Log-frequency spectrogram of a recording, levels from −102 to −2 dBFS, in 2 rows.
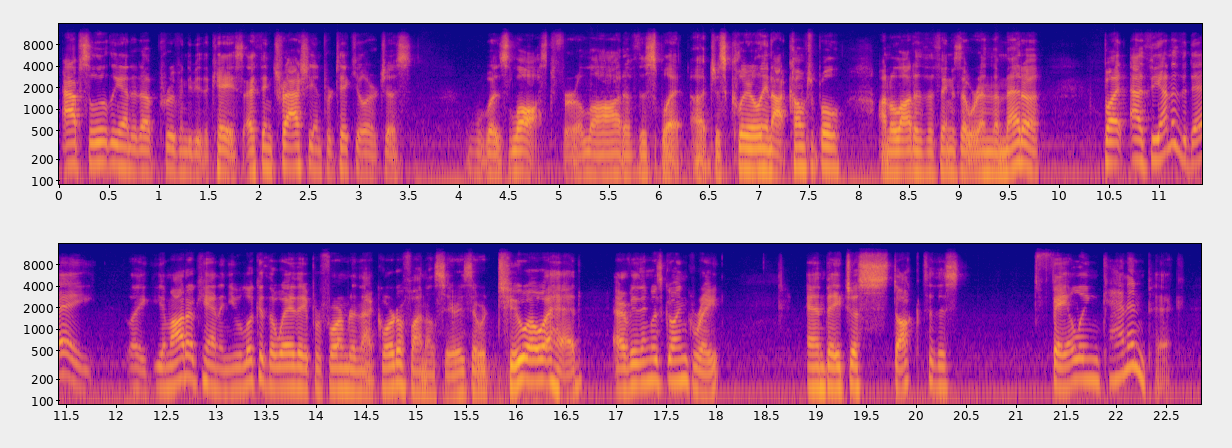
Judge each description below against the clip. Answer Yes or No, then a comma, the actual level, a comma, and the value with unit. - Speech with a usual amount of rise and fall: Yes, average, 3.6 semitones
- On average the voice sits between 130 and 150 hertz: Yes, medium, 140 Hz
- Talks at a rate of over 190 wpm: Yes, average, 200 wpm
